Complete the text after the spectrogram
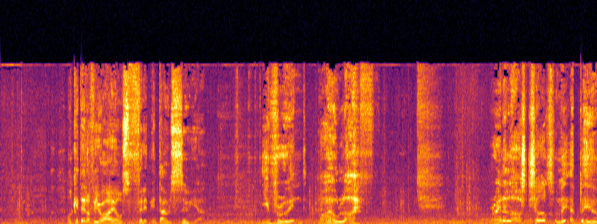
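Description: A second man answers, his voice strained and tearful.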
